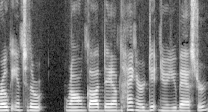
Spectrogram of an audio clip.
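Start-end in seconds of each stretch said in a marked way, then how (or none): none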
